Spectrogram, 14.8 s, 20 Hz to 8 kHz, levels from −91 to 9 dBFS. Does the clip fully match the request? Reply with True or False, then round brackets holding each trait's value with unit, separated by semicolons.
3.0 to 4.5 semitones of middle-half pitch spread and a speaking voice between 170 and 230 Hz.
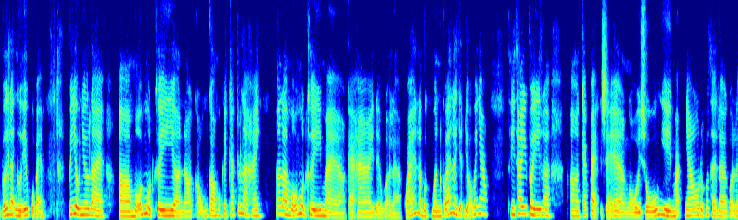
True (4.0 semitones; 200 Hz)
